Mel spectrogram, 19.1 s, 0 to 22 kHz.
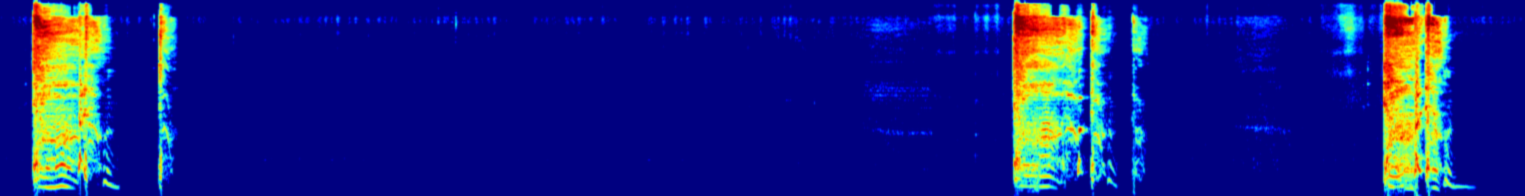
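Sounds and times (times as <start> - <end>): person coughing: 0.4 - 2.3, 12.7 - 14.4, 17.3 - 18.5.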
